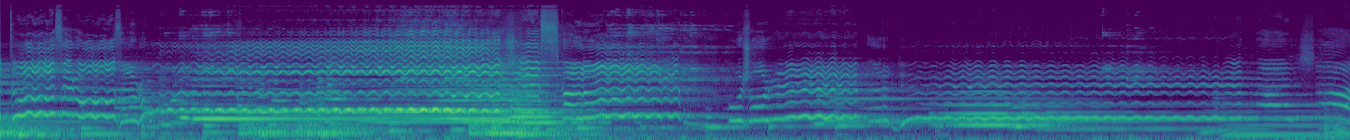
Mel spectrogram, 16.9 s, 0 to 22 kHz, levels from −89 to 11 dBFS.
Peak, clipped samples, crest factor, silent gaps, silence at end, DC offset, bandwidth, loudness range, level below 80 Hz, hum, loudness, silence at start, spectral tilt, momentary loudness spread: -4 dBFS; under 0.1%; 20 dB; none; 0 s; under 0.1%; 18 kHz; 12 LU; -50 dBFS; none; -22 LUFS; 0 s; -3.5 dB/octave; 17 LU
